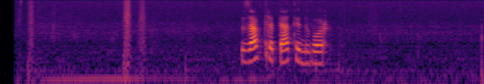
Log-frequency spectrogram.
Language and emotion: Russian, neutral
